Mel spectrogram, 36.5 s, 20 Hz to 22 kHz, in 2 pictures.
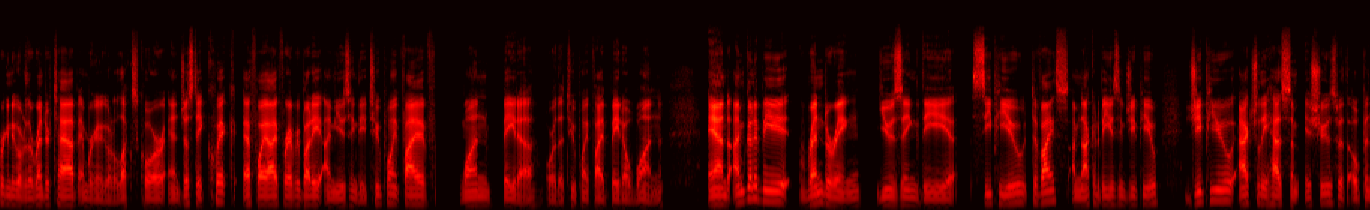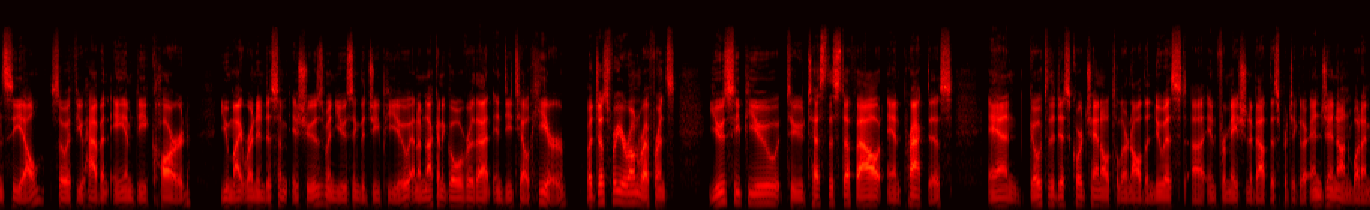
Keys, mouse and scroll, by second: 0.0 click, 0.9 click, 2.1 click, 5.8-6.4 middle drag, 6.7-7.1 middle drag, 7.4 middle click, 7.9 middle drag, 10.6 click, 16.0-16.7 middle drag, 17.0-17.4 middle drag, 17.9-18.2 scroll up 2, 18.2 middle drag, 18.8 middle drag, 19.3 middle drag, 19.3 scroll down 3, 21.4-21.8 middle drag, 22.0 middle drag, 22.0 scroll up 1, 23.3-23.7 middle drag, 25.0 middle click, 27.2-27.6 middle drag, 28.7-33.6 middle drag, 33.9-34.2 scroll down 3, 34.4 shift+middle drag, 34.8-35.2 middle drag, 35.5 shift+middle drag, 36.0-36.4 middle drag.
